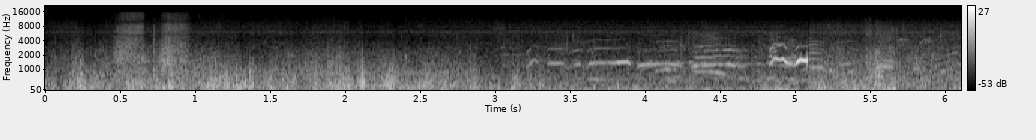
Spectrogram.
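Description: Wind rumbling on the microphone, with a run of short, high, wavering calls from about three seconds in, loudest about five seconds in.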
